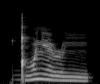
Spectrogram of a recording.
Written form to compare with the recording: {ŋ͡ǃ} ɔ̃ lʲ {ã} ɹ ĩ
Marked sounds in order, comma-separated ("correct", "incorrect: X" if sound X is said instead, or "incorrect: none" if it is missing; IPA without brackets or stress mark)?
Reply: incorrect: ɡ͡ǃ, incorrect: æ̃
